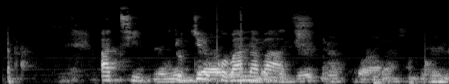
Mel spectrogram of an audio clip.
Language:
Kinyarwanda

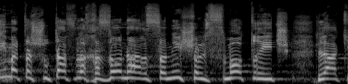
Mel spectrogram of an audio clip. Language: Hebrew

